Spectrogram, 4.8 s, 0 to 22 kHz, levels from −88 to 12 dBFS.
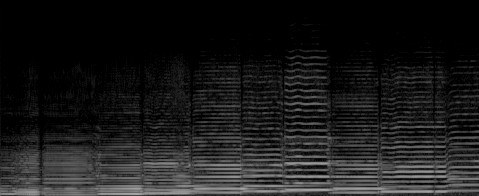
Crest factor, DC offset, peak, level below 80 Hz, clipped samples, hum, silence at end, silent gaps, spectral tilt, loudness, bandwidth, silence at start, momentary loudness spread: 12 dB; under 0.1%; -18 dBFS; -84 dBFS; under 0.1%; none; 0 s; none; -1.5 dB/octave; -28 LUFS; 16.5 kHz; 0 s; 10 LU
